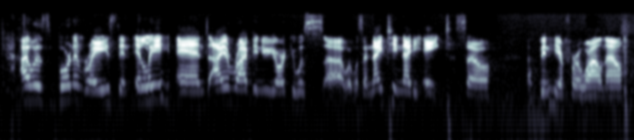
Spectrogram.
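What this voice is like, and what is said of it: Foreign accent, not Brooklyn. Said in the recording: “Anybody listening to your accent knows that it's not a Brooklyn accent.”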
